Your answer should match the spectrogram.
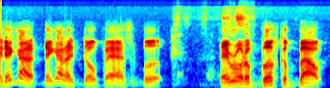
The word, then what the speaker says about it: Beau: How would you say that? Beau? Bo. Bo. DeMayo.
